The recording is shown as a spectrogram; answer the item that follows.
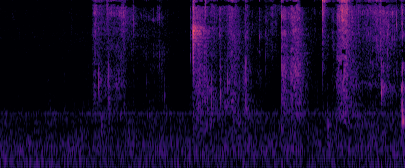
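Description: Near silence: faint handling of a syringe and extension tubing being flushed, with one small click about two seconds in.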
